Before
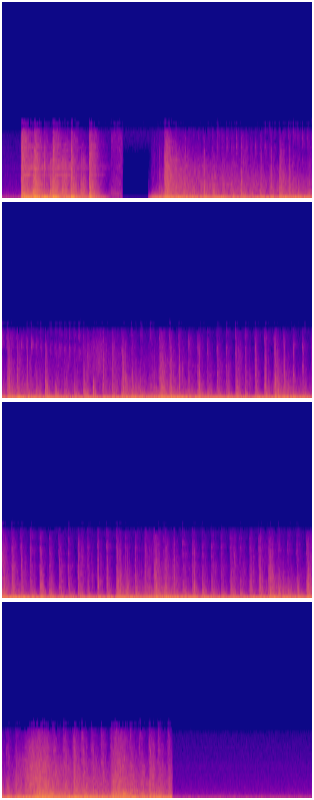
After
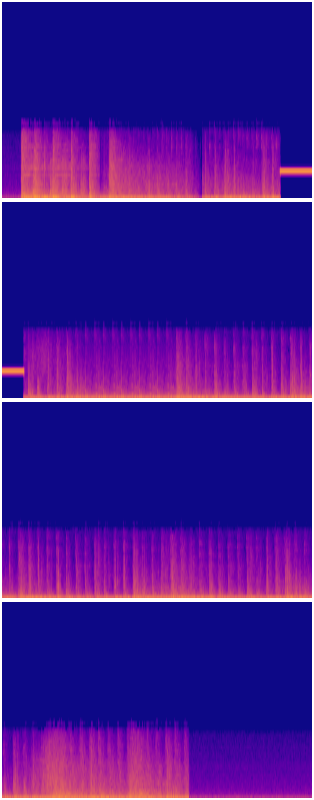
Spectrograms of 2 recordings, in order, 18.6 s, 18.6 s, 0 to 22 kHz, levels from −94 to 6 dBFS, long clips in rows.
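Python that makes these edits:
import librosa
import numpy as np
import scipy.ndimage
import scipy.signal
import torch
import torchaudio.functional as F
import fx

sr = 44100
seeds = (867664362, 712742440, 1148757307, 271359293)

y = fx.edit(x, sr, fx.cut(start_s=1.47, length_s=0.83),
    fx.fade_out_span(start_s=3.4, length_s=0.43, curve='qsin'),
    fx.bleep(start_s=5.0, length_s=0.81, hz=3110.0, db=-18.0),
    fx.repeat(start_s=6.7, length_s=0.27, count=5), tone=tone)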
